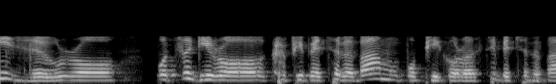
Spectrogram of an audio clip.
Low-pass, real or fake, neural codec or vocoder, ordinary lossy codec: 3.6 kHz; fake; vocoder, 24 kHz, 100 mel bands, Vocos; none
